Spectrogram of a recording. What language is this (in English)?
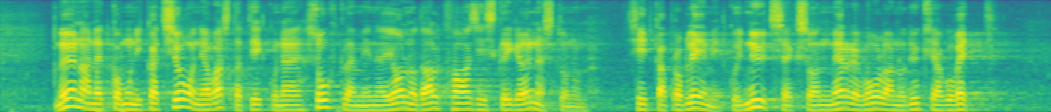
Estonian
